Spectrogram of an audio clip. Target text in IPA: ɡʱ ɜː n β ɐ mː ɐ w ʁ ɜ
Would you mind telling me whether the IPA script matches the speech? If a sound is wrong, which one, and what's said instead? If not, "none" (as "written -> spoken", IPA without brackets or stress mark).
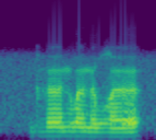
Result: mː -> n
